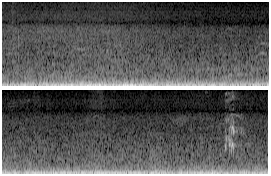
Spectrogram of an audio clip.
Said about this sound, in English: Ah, there we go, wind in the trees.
